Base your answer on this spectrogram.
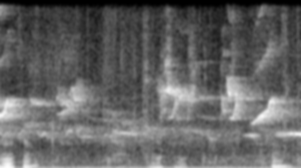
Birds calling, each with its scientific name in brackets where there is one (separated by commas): Red-billed Leiothrix (Leiothrix lutea), Hawaii Akepa (Loxops coccineus), Iiwi (Drepanis coccinea), Apapane (Himatione sanguinea), Hawaii Creeper (Loxops mana)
